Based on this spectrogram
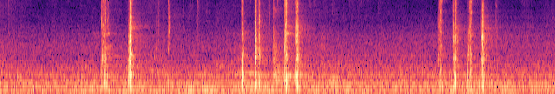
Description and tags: Japan Elevator Buttons
Just pressing some buttons of a Japanese elevator.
